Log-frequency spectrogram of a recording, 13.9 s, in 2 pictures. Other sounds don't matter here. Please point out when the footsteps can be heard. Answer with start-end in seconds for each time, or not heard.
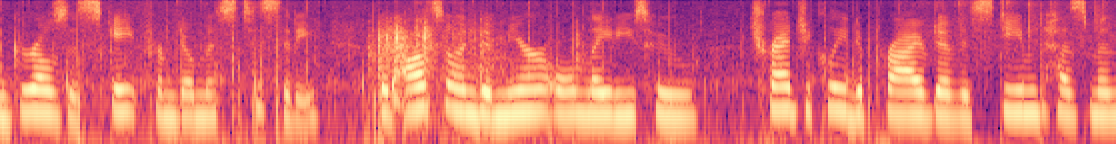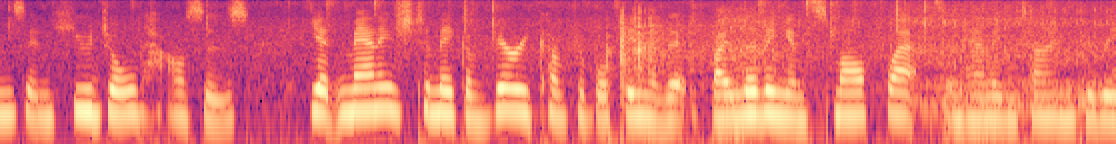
not heard.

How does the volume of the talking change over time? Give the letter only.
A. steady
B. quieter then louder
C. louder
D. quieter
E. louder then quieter
A.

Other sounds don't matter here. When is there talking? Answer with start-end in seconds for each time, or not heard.
0.0-13.9.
